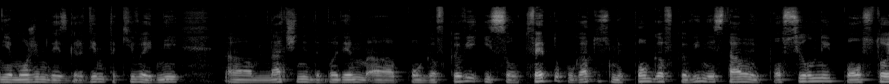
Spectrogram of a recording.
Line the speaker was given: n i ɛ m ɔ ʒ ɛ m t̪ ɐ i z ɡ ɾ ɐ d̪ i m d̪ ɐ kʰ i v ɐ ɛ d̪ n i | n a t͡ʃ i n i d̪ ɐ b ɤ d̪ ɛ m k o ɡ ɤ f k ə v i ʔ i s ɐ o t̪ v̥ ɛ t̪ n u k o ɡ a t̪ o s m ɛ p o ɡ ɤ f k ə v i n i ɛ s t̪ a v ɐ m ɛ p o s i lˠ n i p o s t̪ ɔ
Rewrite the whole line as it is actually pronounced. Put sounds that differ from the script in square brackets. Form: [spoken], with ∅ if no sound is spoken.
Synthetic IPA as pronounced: n i ɛ m ɔ ʒ ɛ m [d̪] ɐ i z ɡ ɾ ɐ d̪ i m [t̪] ɐ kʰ i v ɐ ɛ d̪ n i | n a t͡ʃ i n i d̪ ɐ b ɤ d̪ ɛ m [p] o ɡ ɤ f k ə v i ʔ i s ɐ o t̪ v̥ ɛ t̪ n [o] k o ɡ a t̪ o s m ɛ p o ɡ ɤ f k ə v i n i ɛ s t̪ a v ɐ m ɛ p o s i lˠ n i p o s t̪ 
